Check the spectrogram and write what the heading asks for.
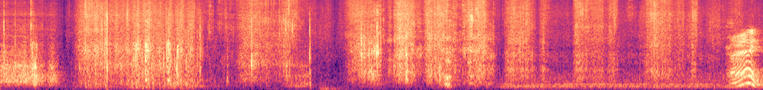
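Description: Crunching and rustling of loose granular incubation substrate in a plastic tub as a macaw's feet scratch and stir it, coming in irregular surges.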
